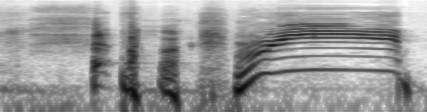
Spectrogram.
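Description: A few short, choppy vocal sounds lead into one long, drawn-out meow from a Persian cat that rises in pitch and holds steady before cutting off, loud.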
